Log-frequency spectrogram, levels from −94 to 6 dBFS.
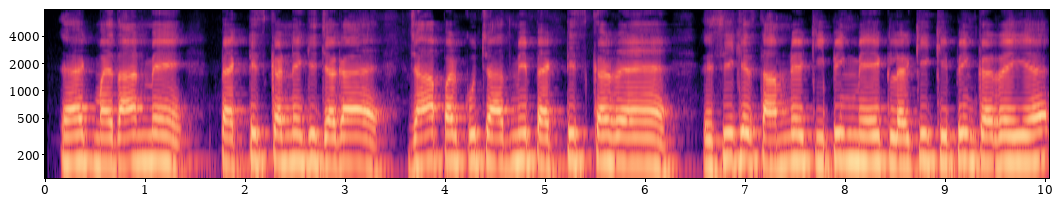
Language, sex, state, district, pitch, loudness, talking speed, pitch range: Hindi, male, Bihar, Kishanganj, 160 Hz, -11 LUFS, 165 wpm, 155-165 Hz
